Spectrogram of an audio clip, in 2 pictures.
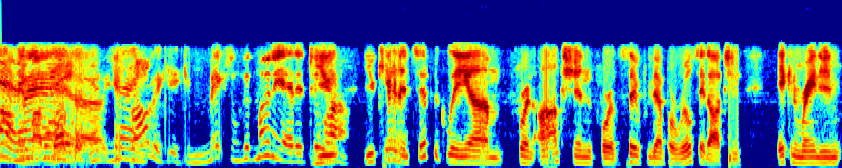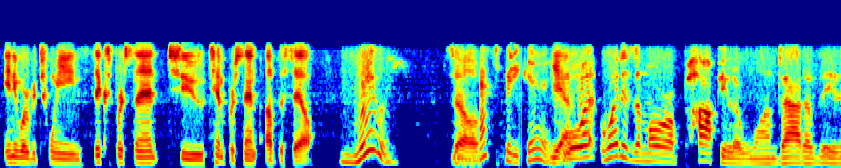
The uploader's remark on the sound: HBCU BBQ at BS Roberts park across from Langston Univ.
